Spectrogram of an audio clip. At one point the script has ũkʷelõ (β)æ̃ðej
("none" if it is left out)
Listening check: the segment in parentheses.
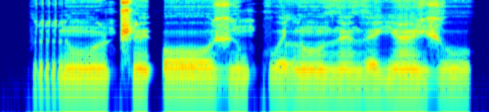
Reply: ð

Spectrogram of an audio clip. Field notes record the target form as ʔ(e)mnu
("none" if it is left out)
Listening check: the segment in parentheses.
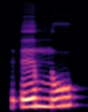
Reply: e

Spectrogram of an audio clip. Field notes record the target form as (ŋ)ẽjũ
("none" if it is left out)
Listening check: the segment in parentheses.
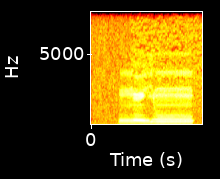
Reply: ŋ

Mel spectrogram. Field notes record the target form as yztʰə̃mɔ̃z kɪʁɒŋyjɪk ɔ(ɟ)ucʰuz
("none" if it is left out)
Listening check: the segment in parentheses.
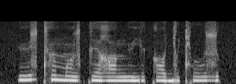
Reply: ɟ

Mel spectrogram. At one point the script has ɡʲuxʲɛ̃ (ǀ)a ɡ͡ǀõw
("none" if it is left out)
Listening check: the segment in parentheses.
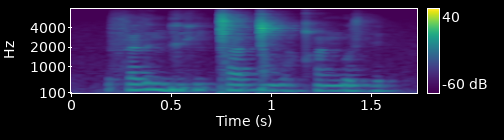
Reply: ǀ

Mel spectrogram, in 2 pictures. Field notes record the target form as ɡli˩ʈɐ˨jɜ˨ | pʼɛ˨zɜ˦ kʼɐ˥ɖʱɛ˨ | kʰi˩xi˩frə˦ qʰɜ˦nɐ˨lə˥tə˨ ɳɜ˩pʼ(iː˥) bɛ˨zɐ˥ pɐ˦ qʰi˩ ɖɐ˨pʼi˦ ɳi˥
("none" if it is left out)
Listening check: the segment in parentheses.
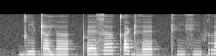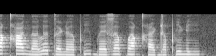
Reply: i˥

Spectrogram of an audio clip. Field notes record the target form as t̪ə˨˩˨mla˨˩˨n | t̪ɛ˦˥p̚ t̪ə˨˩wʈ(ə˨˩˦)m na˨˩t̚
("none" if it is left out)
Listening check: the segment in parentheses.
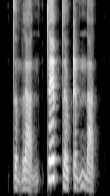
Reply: ə˨˩˦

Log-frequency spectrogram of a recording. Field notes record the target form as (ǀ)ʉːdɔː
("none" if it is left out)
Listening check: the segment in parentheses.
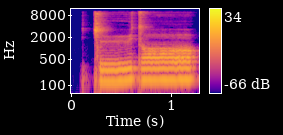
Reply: ǀ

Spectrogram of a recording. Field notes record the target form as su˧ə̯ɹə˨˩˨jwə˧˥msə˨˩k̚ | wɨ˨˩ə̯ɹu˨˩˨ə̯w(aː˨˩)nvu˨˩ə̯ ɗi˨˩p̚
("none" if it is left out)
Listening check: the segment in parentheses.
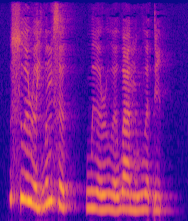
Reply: aː˨˩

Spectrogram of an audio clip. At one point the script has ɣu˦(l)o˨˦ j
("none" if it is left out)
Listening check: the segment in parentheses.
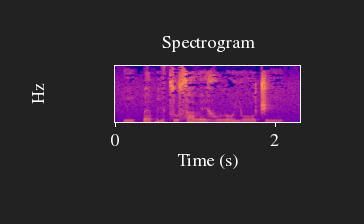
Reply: l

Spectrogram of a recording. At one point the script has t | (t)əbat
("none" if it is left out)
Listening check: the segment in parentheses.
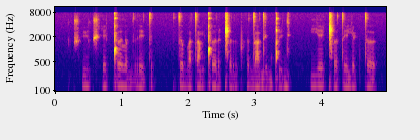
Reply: t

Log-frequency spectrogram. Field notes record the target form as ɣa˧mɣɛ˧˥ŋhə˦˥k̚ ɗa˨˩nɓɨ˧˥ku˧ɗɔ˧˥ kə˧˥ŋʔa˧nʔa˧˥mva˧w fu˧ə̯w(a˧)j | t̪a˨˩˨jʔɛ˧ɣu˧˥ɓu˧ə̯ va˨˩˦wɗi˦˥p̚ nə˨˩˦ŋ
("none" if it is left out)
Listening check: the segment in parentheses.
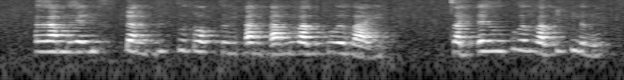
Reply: a˨˩˦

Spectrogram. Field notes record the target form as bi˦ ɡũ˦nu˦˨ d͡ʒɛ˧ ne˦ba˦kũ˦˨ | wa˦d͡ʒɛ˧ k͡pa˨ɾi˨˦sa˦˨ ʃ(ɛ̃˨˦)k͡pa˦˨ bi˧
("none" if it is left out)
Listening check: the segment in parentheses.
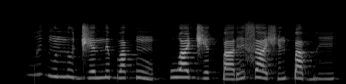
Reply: ɛ̃˨˦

